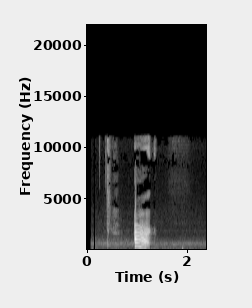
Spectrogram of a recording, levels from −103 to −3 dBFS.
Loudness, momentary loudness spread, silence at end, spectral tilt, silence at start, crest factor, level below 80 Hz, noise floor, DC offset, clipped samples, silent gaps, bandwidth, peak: -19 LUFS; 26 LU; 1.15 s; -2 dB/octave; 0.4 s; 24 dB; -72 dBFS; -58 dBFS; under 0.1%; under 0.1%; none; 11.5 kHz; 0 dBFS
